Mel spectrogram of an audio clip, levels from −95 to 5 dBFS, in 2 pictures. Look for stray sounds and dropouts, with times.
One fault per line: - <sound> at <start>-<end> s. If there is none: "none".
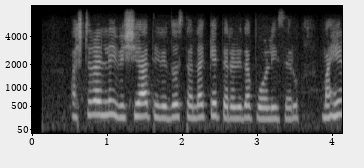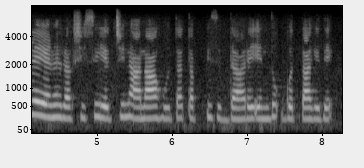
- dropout at 5.2-5.3 s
